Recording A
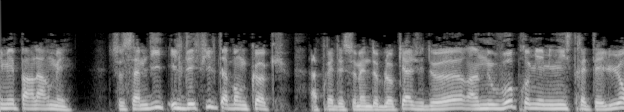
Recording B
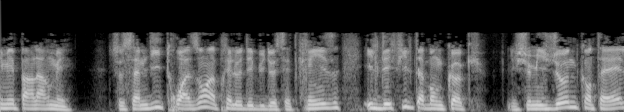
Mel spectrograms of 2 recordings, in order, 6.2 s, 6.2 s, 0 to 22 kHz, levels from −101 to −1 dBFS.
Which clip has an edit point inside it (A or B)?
A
